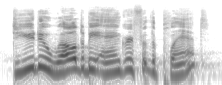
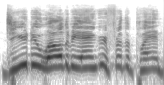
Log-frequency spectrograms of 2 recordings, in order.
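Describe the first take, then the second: First: Quiet, softer formal reading of God's question; hushed, solemn scripture voice. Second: Quick, offhand retelling of God's question; breezy, faster everyday-voice rewording; fast casual paraphrase. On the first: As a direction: read it gently from the text. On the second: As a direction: toss it off like a friend asking. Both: Shown as a demonstration. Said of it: "This is the best. Like".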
